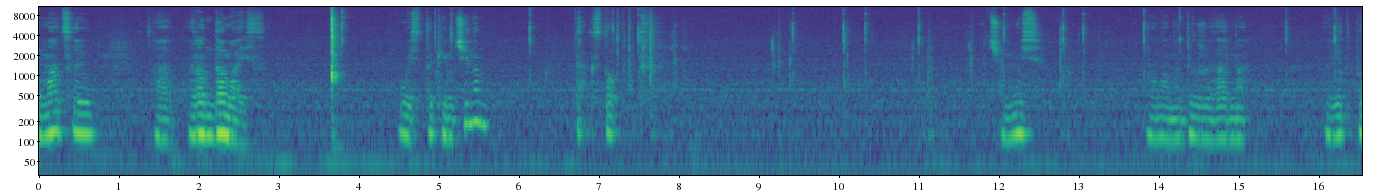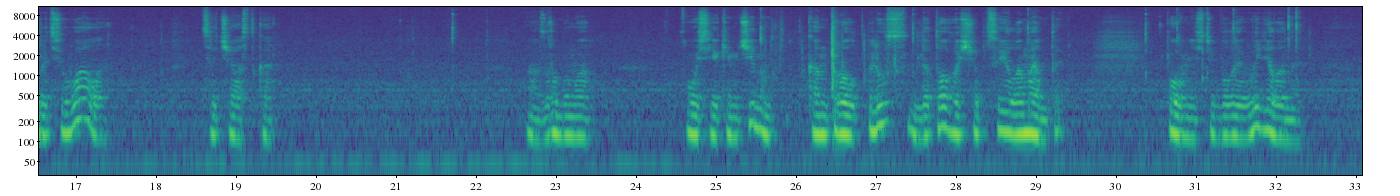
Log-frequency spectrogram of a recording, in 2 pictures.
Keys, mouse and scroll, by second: 5.2-8.0 middle drag, 8.0 ctrl+z, 9.5-12.2 middle drag, 13.1-14.2 middle drag, 14.2-14.9 scroll up 1, 14.9-15.6 scroll up 1, 15.6 middle click, 16.5-19.6 scroll down 1, 21.7-24.8 middle drag, 26.4 ctrl+KP_Add, 27.5-32.2 middle drag, 32.2-33.0 drag.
